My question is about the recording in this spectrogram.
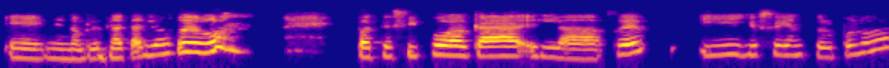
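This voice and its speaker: A woman's voice: sits high, lively intonation, measured pace, dry recording. A woman from Chile with a Chilean Spanish accent, hosting and opening an online talk with a friendly, informal welcome. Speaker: moderator and host of the talk. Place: home, Punta Arenas. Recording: dull lo-fi video call audio.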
